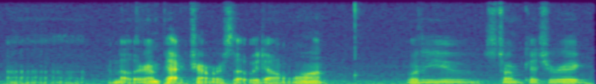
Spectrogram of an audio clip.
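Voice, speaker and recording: A man's voice: medium pitch, moderate pace, creaky, background noise. A man co-hosting a casual card game draft commentary, thinking aloud as he weighs each choice. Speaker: podcast co-host and player making card picks.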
